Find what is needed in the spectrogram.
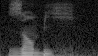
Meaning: Zambia (a country in Southern Africa)
- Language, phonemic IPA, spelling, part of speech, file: French, /zɑ̃.bi/, Zambie, proper noun, Fr-Zambie.ogg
